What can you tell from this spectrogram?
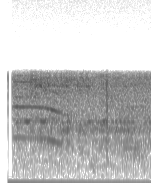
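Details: Domestic cat meowing indoors: one sustained harmonic meow lasting well over a second, fairly steady with a slight rise, ending in a brief click.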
